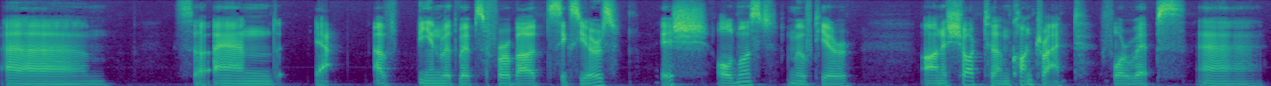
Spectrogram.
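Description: A developer in his thirties from India, whose first language is an Indian language rather than Norwegian, guests on a company podcast. His deep, steady, bright voice sounds pushed but clean, with drawn-out words. Chatting casually and hesitantly, he uses many fillers and restarts and laughs often.

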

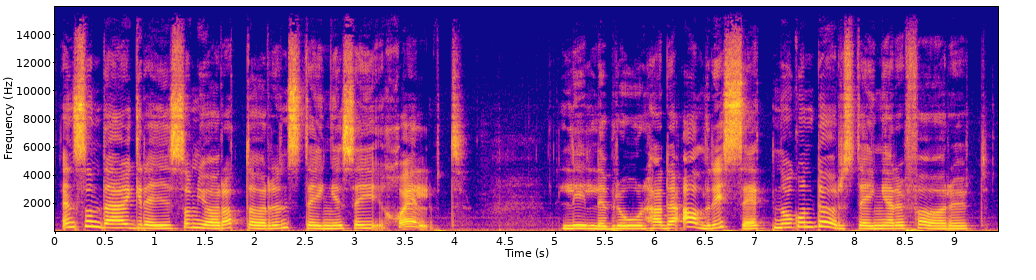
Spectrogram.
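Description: A woman reading a children's picture book aloud in a plain, steady storytelling manner. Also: fairly high pitch.

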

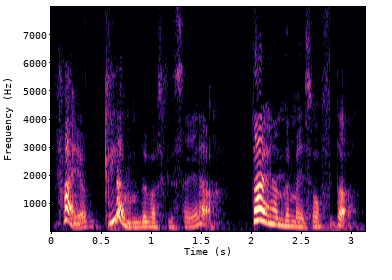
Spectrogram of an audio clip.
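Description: A woman's voice: on the low side, huge pitch swings, breathy edge. A chatty woman rambling in a loose, casual monologue. She drifts between thoughts, restarts her sentences and mocks herself as she acts out what goes on in her head. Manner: chatty, self-deprecating, loses her thread; frequent fillers and restarts, acts out inner thoughts.

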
